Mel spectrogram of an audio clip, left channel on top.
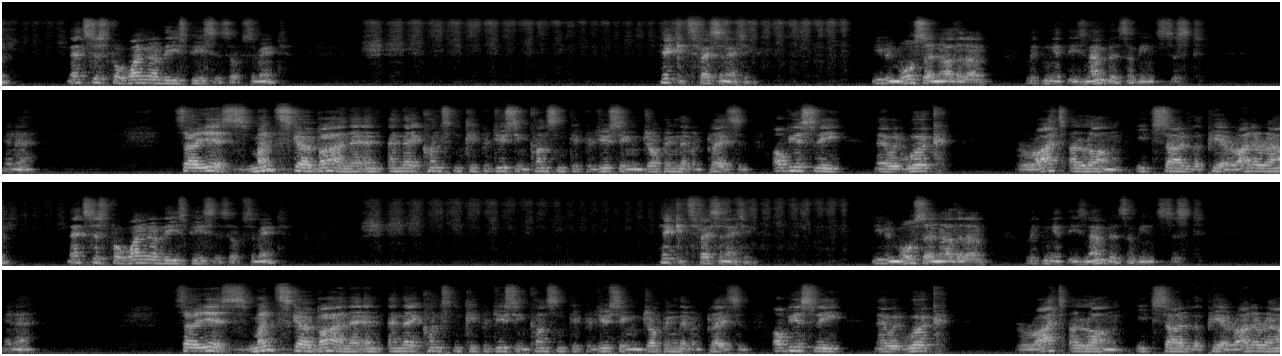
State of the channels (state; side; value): normal; both; correlation 0.42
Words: That's just for one of these pieces of cement. Heck, it's fascinating. Even more so now that I'm looking at these numbers. I mean, it's just, So yes, months go by and they're constantly producing, dropping them in place. And obviously they would work right along each side of the pier, right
